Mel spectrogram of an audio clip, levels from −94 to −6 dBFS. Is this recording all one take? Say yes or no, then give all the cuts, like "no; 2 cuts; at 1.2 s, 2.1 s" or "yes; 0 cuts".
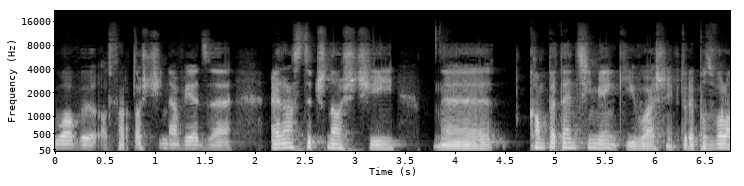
yes; 0 cuts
